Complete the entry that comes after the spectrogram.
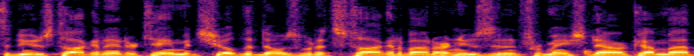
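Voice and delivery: fast, rattled-off delivery. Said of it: "I know I'm talking a little fast".

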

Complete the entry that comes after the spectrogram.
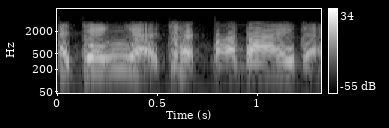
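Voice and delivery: put-on woman's voice. Doing an impression of the lady: Lindy Chamberlain impression. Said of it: "Here's my impression of the lady".

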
